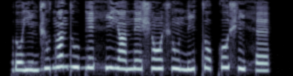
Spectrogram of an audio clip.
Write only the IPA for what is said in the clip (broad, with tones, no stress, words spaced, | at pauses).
ɾo˨jĩ˨ d͡ʒu˧dã˦ du˦ɡe˦ hi˦˨jã˧ne˧ ʃɔ̃˦ʃũ˦˨ ni˨˦ to˧ko˦ ʃĩ˧hɛ˧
